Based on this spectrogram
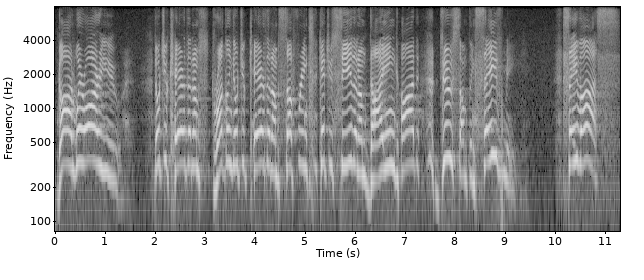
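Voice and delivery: loud, high, desperate cry to God; anguished shouted prayer. Acted. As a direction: plead at the top of your voice. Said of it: "so desperate that you have prayed that prayer".

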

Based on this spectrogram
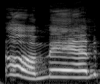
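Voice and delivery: high, pouty "oh man", hammed up; lightly voiced sulky hero; mock whiny hero. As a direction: whine it like a sulking kid. Hero sulks off after losing.

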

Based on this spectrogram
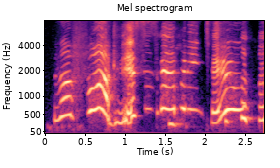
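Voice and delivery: high, shocked squeal; can't believe your luck; stunned disbelief. Retold or imitated. Reliving the surprise match, a high shocked squeal. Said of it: "I'm like".

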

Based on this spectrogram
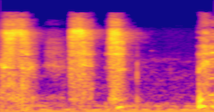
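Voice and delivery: whispered cat hiss, sss sss sss. Retold or imitated. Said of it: "sniffing at her".

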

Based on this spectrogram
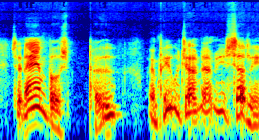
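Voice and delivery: Piglet. A narrator's reading. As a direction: pipe up to pass on the explanation. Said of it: "explained Piglet".

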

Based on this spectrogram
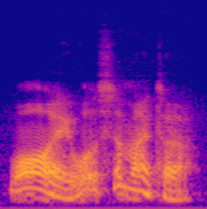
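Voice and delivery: Pooh's anxious question; concerned bear. Acted. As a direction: ask like a fretting small bear.

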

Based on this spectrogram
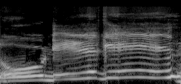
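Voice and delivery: high, drawn-out gushing; sing-song, hammed-up self-congratulation; mock delight. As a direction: stretch it out in a thrilled fake voice. Mocking delighted studio executives.

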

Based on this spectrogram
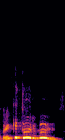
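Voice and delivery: high, loud tearful protest; a wife's high tearful plea to her husband; crying plea. Retold or imitated. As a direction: plead through tears, pitch way up. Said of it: "Y yo llorando".

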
